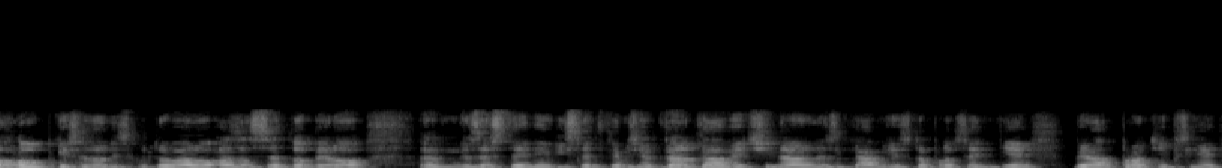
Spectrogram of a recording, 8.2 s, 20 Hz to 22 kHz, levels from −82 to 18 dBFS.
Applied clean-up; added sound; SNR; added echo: neural mask model DeepFilterNet 3.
